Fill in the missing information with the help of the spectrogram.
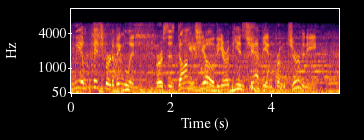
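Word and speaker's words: Dang Qiu: is the man who we've recently adapted our pronunciation of his name Dongo as he's known throughout Europe dong Cho the European champion at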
